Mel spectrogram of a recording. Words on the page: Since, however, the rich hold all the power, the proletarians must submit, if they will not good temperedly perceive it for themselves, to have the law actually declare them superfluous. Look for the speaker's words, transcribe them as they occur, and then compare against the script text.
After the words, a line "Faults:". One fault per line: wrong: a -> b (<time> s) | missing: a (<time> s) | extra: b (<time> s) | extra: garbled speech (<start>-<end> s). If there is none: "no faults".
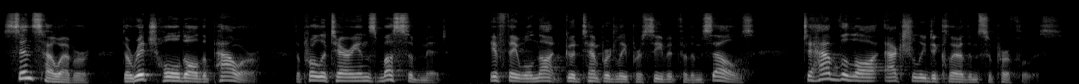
Since, however, the rich hold all the power, the proletarians must submit, if they will not good temperedly perceive it for themselves, to have the law actually declare them superfluous.
Faults:
no faults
